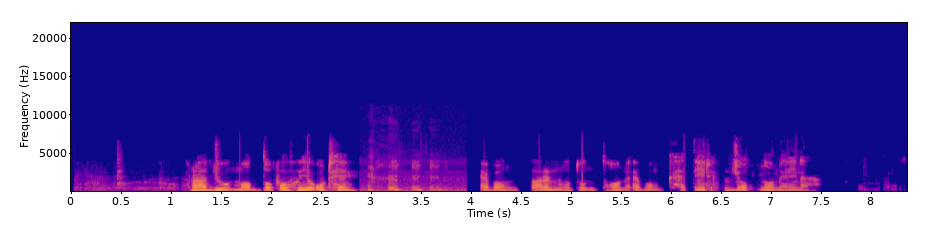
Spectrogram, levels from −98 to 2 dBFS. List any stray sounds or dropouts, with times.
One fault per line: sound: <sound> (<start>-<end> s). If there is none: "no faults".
sound: laugh (3.0-3.8 s)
